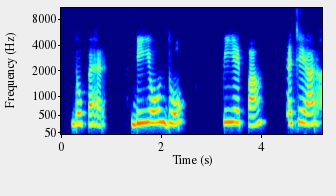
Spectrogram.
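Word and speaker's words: दोपहर: Afternoon means dopahar, dopahar, dopahar.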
